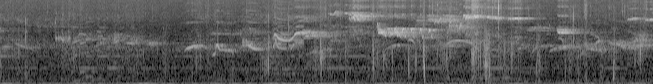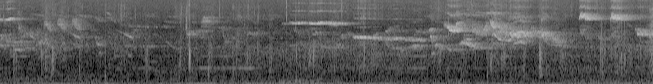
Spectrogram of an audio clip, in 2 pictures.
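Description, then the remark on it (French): Steady footsteps crunch along at an even walking pace as someone walks into the heavily wooded state forest of the Brioude estate, not far from a town, while birds chirp and sing in short bright bursts overhead, with a low constant rumble underneath. “À présent, auditeur, auditrice, je rentre dans la forêt.”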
